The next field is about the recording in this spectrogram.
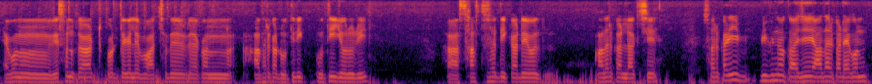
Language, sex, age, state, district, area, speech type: Bengali, male, 30-45, West Bengal, Darjeeling, urban, spontaneous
